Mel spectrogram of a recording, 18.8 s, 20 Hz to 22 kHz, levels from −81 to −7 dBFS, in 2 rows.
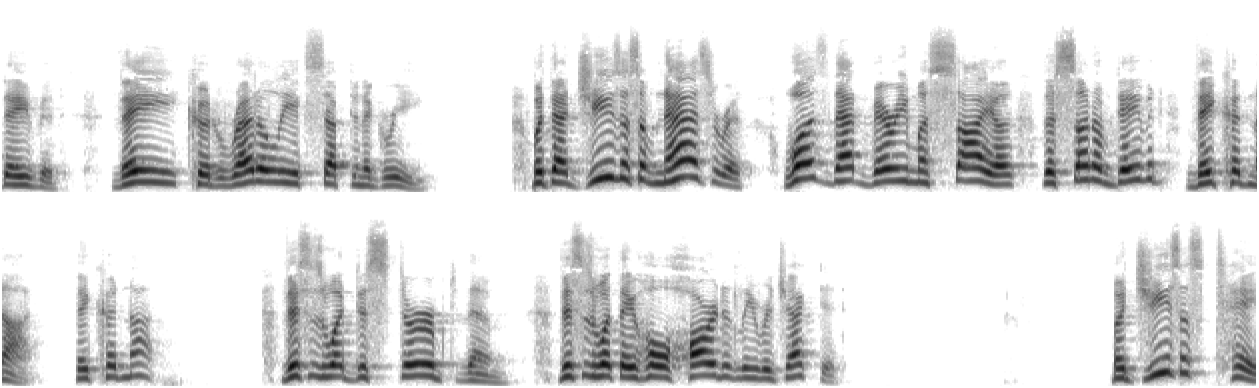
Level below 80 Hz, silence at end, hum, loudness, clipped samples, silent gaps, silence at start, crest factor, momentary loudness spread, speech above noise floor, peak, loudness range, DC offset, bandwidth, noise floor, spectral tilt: -80 dBFS; 0 s; none; -22 LUFS; under 0.1%; none; 0 s; 20 dB; 14 LU; 63 dB; -4 dBFS; 7 LU; under 0.1%; 11 kHz; -85 dBFS; -5 dB/octave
